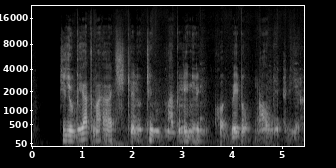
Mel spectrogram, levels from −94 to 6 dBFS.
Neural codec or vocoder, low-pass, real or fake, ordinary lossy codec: codec, 44.1 kHz, 1.7 kbps, Pupu-Codec; none; fake; none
